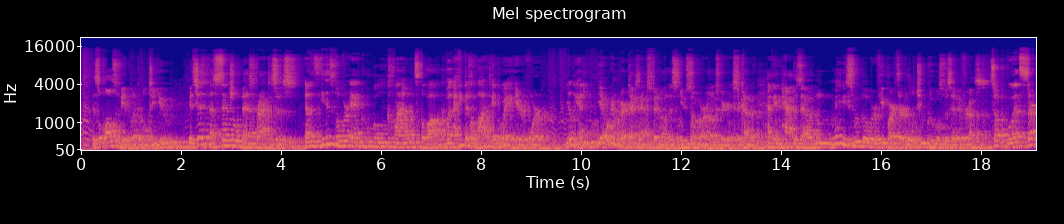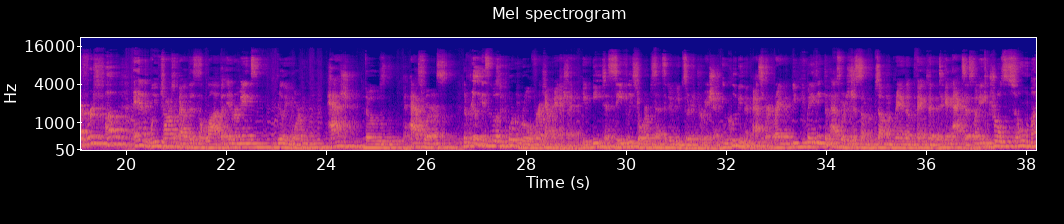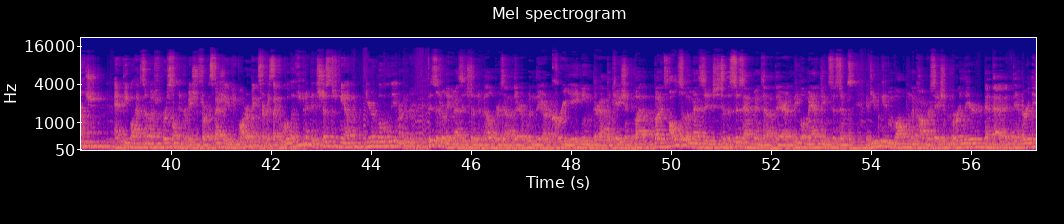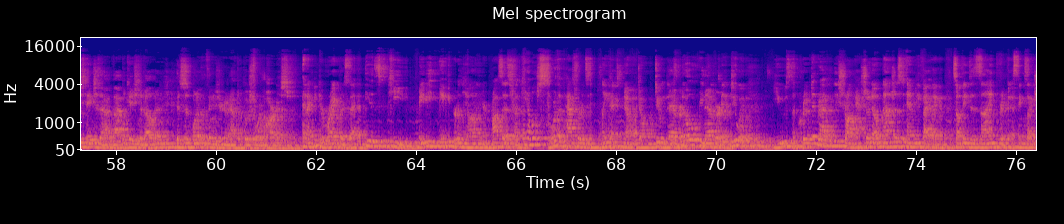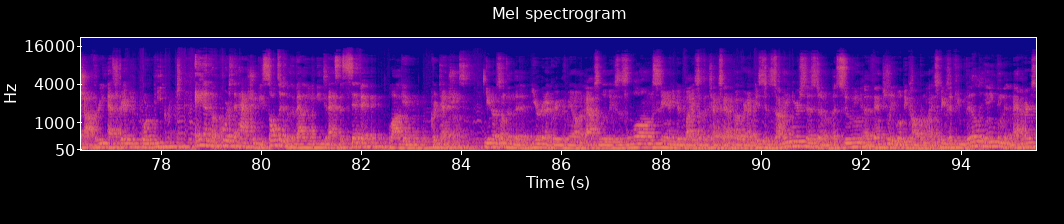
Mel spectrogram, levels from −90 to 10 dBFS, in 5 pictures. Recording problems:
off-mic speech; far
squashed, flat; heavily
room echo; noticeable; dies away in 0.7 s
electrical hum; faint; throughout; 60 Hz, 20 dB below the speech

